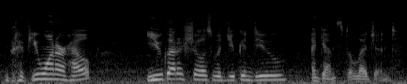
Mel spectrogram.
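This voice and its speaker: A woman's voice: mid-range voice, big pitch swings, brisk, darkish tone, a little hiss or hum, natural voice. A woman playing a wry, tough wrestling veteran in a video game story scene. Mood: firm. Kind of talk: dramatic game dialogue.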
